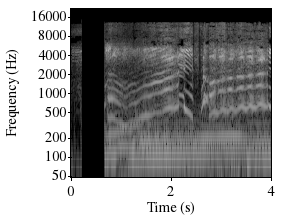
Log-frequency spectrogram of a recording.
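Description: A cat yowling: one long, loud, unbroken cry whose pitch wavers down and back up, starting just after a brief silence.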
